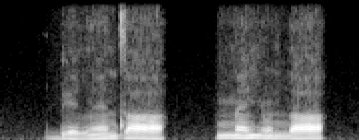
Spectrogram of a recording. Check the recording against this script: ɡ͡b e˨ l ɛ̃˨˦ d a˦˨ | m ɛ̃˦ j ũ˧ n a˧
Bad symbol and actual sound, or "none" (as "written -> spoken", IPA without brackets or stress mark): none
